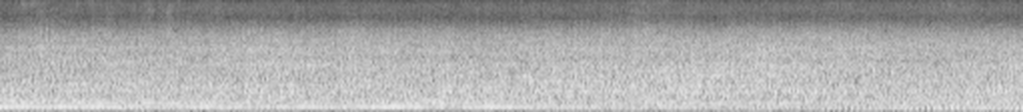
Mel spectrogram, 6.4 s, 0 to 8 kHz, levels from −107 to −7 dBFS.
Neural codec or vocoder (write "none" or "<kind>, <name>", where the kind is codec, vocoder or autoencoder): none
